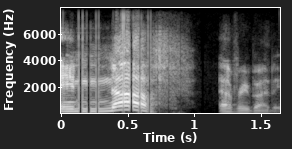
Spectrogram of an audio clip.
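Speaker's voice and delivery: loud voice with swooping pitch. Amid general chaos at the table, calling everybody to sit, in a raised voice. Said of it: "And I just raised my voice".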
